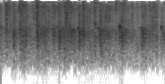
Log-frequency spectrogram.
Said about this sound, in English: As usual, my thanks to my helpers. Can be fantastic in the middle there. Little round of applause at the end of the year.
